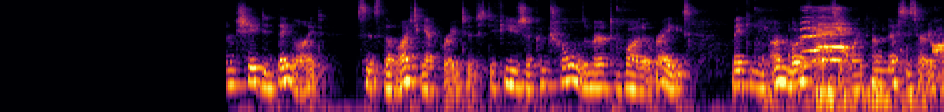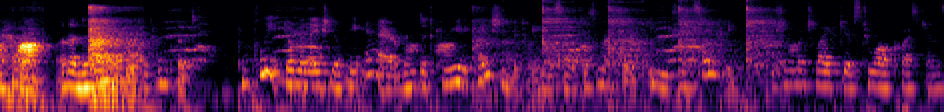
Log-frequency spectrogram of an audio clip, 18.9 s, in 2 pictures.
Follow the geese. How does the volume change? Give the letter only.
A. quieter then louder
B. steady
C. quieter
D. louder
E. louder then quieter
C.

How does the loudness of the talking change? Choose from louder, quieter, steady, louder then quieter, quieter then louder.
quieter.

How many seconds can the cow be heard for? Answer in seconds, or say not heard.
not heard.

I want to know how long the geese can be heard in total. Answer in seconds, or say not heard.
10 s.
